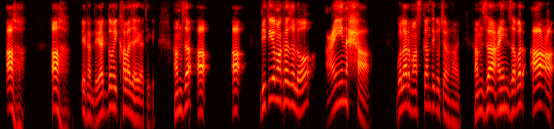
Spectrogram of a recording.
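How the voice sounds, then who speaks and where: A man teaching where Arabic letters are pronounced, patiently repeating and demonstrating each sound slowly, with a Bengali accent. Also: high-pitched, fairly bright tone, dry recording, clean studio sound. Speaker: Quran recitation teacher. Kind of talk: explaining Arabic letter pronunciation.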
